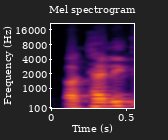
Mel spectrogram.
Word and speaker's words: phthalic: PHTH हमारा start होता है, ये PHTHALIC एसिड, इस तरह से कहते हैं। तो इसमें हमारा इसे थैलिक कहते हैं, हमारा पीएच क्या होता है, साइलेंट होता है।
